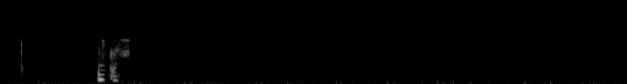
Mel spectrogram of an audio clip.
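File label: scanner, Phoenix Police Department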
